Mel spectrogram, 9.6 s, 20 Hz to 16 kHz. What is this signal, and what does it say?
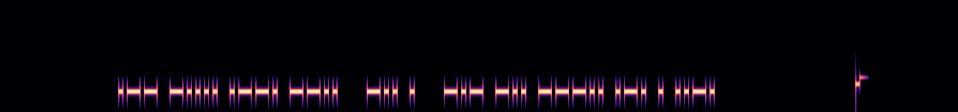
Morse code, heard as a keyed tone, about 28 wpm, 700 Hz. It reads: W6PZ DE KD8REF
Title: USA Callsign DE Callsign 28wpm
